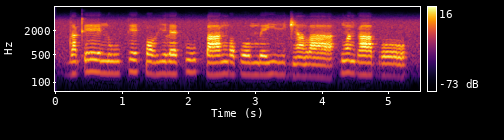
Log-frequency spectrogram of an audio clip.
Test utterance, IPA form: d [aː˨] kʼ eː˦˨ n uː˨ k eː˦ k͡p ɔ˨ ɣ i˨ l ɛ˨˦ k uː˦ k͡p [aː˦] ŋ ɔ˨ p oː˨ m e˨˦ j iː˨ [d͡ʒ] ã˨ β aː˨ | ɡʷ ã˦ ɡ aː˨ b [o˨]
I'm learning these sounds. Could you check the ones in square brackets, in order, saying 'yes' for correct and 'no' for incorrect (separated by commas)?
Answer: no, no, yes, no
